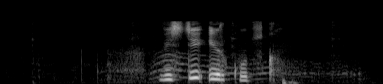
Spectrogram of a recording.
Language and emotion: Russian, neutral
